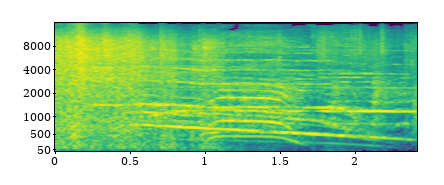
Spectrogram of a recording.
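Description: A wrestler's body slamming down onto the ring mat: a sharp crash right at the start, followed by spectators yelling, one voice in a long falling shout.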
